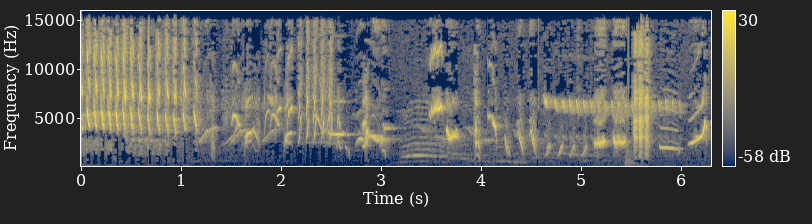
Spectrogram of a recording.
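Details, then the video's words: Long-tailed shrike (locally cendet or pentet) song for training pets or luring wild birds: a fast rattling trill opens, then a medley of slurred whistles, chirps and drawn buzzy notes. "Suara burung Cendet / pentet"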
